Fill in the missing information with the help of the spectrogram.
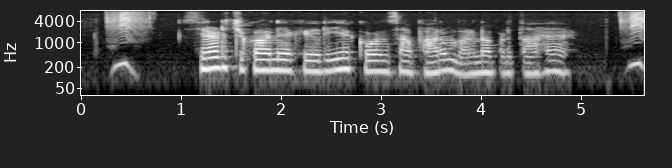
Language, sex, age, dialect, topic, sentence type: Hindi, male, 25-30, Kanauji Braj Bhasha, banking, question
